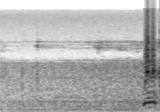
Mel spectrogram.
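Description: A pause in a man's speech filled by steady background hiss with a low hum, the sound of an old microphone recording. His voice comes back near the end.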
